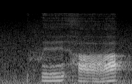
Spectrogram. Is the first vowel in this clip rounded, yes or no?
no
